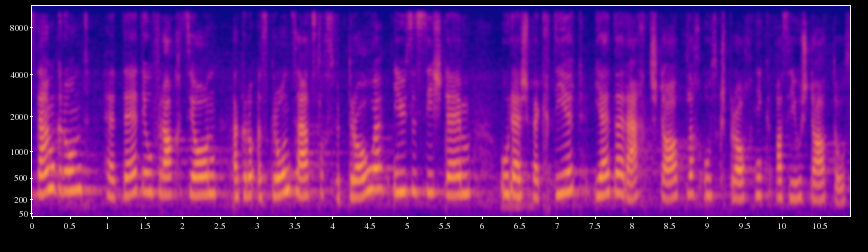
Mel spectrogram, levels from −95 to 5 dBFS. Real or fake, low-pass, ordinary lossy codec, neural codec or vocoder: real; 9.9 kHz; none; none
